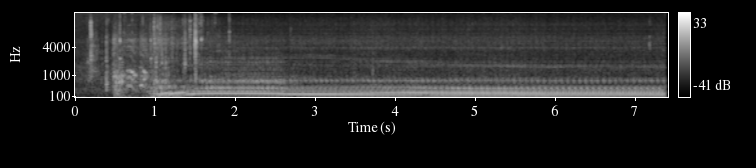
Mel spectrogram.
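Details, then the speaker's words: 1991 Toyota MR2 swapped with a CT26 turbo, open downpipe with no exhaust silencing, on an 83–85°F day. Cranks, catches and settles into a loud raspy idle with deep boomy drone. Owner suspects a vacuum leak and an overheating problem, coolant needs rebleeding. "this is open downpipe oh it's pretty loud so let's get on the way"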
